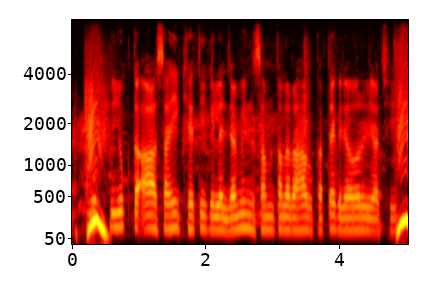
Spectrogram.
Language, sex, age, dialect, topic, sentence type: Maithili, male, 18-24, Bajjika, agriculture, question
